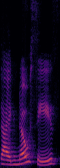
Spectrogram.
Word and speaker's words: diagnoses: diagnosis diagnosis diagnosis and for diagnoses the ending is going to change still four syllables but the ending is going to be seize with the long e and a Z so diagnosis diagnoses diagnosis diagnoses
